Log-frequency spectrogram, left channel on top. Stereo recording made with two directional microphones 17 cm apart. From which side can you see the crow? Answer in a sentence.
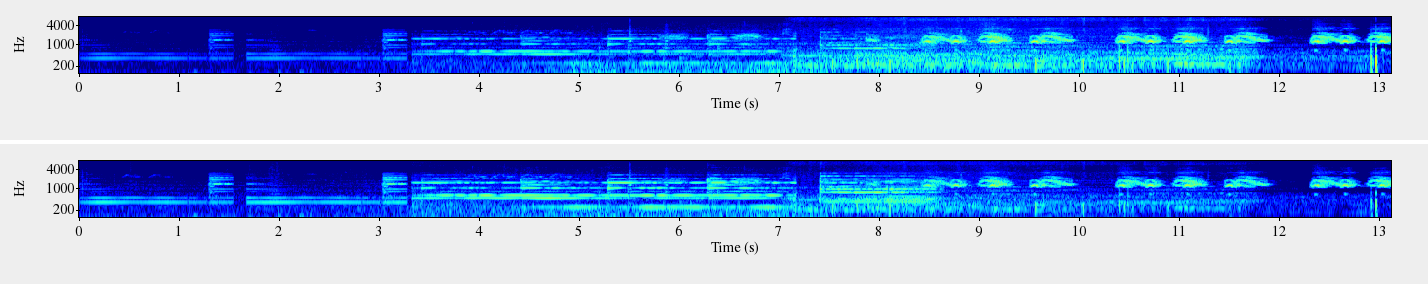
In this clip you hear the crow on the left.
